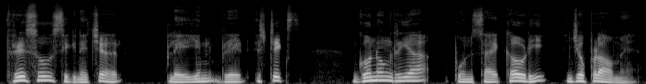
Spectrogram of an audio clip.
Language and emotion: Santali, neutral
